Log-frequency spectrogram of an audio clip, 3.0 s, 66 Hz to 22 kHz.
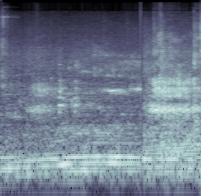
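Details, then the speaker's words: Honda ADV 160 scooter, rear CVT torque drive spun bare with nothing attached: dry, scraping whine with wavering pitch; worn, dry, stiff torque drive bearing causing sluggish acceleration and high fuel consumption, to be replaced. "o, tulog na tulog. Kaya mabigat yung arangkada, tsaka malakas kumain ng gas yan guys."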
